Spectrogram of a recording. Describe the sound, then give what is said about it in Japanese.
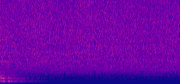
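A shower sprays in a steady, even hiss of water that runs unbroken for a couple of seconds, opening with a brief faint tonal squeal before settling into constant spray. “シャワー貸して。”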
